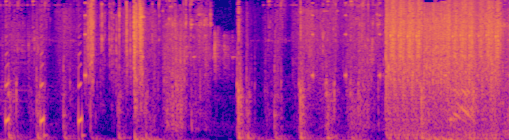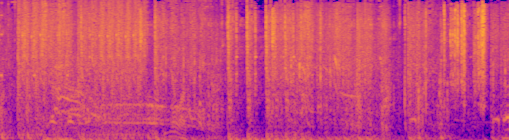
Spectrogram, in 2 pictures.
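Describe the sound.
Rapid gunfire in a video game: many sharp shots crackle in dense bursts and then merge into a loud, continuous barrage.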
